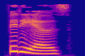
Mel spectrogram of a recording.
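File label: "videos", British English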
